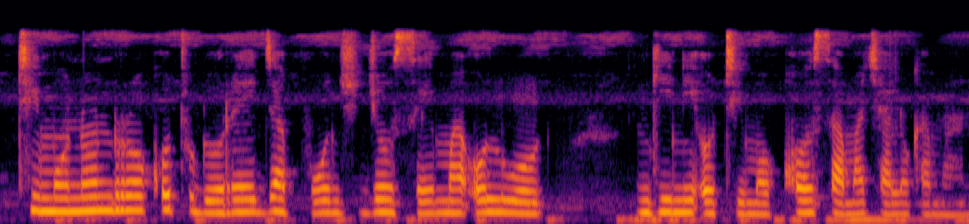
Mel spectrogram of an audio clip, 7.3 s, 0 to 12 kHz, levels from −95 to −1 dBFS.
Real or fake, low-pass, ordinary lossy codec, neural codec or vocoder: real; 7.2 kHz; none; none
